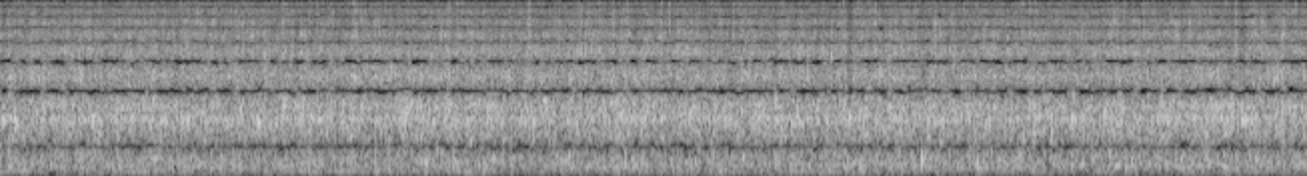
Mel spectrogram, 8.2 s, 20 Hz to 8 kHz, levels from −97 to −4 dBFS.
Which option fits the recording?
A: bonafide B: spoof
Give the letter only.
A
